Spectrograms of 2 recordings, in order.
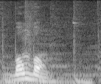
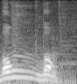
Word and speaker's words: bonbon: For example, the word called bonbon, which means sweet. We call it bonbon. So if I were to block my nose, you can hear the word bonbon is being distorted. So listen carefully. Bonbon, bonbon, bonbon. So you can't hear the word bonbon correctly because the ong sound is being pronounced with partial air coming through the nose.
